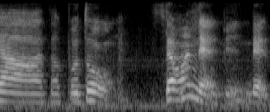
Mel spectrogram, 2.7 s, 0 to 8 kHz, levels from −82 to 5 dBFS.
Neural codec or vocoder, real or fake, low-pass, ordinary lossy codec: vocoder, 44.1 kHz, 128 mel bands, Pupu-Vocoder; fake; 7.2 kHz; none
